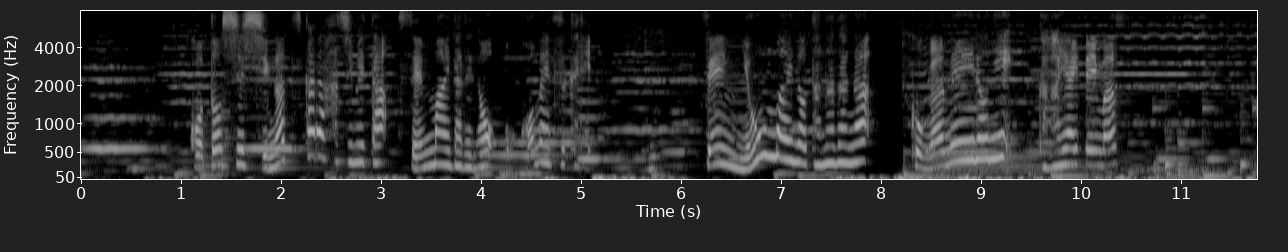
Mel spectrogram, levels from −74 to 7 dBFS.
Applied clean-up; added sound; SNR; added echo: classical method log-MMSE.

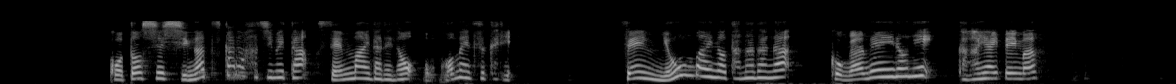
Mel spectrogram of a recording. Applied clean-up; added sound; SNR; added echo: neural mask model DeepFilterNet 3.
